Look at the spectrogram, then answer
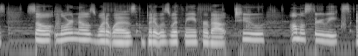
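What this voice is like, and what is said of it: Slightly lower, recovering voice. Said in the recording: “my voice is finally back ... I had like strep throat or laryngitis ... if I sound a little lower than usual, it is because my voice is still recovering”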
